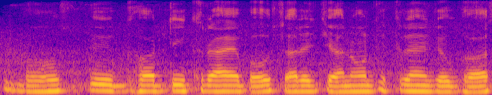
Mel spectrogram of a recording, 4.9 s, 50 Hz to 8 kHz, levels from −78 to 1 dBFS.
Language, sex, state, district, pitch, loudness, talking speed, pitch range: Hindi, male, Bihar, West Champaran, 135 Hz, -14 LUFS, 170 wpm, 130-140 Hz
